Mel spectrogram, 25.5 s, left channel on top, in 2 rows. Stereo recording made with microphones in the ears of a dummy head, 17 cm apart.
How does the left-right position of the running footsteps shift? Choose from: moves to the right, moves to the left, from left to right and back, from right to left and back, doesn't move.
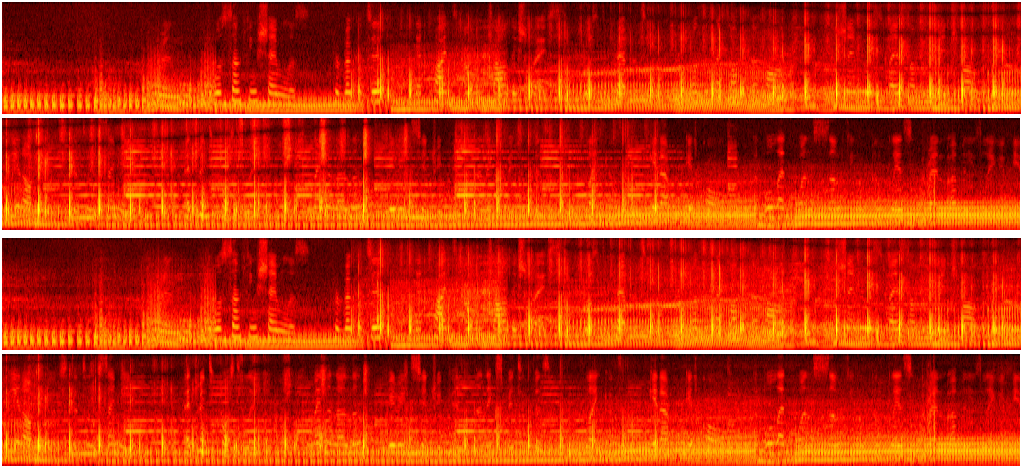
moves to the left.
